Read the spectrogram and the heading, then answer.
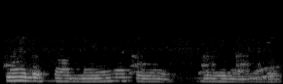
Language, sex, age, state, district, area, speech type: Hindi, male, 45-60, Uttar Pradesh, Sitapur, rural, conversation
